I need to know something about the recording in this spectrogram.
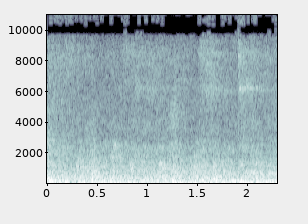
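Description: New York City subway train running: a steady low rumble with faint clicks.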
